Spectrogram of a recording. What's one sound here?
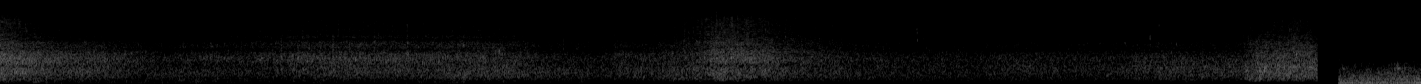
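Small waves lap gently against wooden boats.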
